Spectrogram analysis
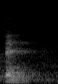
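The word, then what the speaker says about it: פֿון: Fun, yeah. phone. But in my dialect, they pronounce it fin.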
